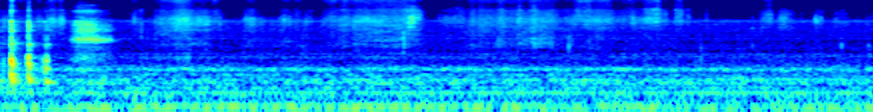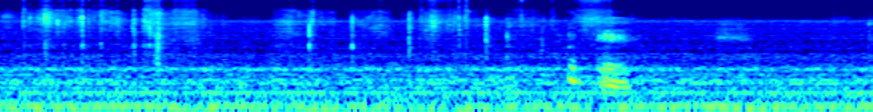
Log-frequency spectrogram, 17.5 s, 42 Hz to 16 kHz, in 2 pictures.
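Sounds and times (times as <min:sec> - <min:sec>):
steady low hum: 0:00.0 - 0:17.4
two layers of paper being folded and creased: 0:01.4 - 0:14.6.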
